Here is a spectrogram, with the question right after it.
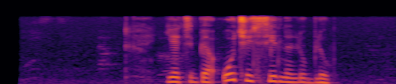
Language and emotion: Russian, positive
